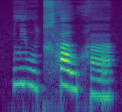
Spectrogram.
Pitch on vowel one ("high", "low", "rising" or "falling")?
falling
